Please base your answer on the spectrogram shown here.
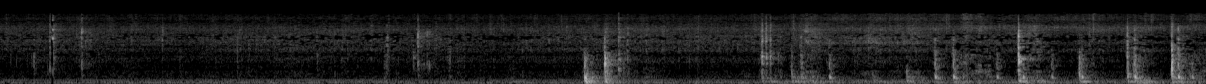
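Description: Green beans fry with peanut powder in a pan while a spoon stirs and scrapes through them, producing a low sizzle broken by irregular clattering scrapes that grow busier and louder in the second half, with no voices.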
